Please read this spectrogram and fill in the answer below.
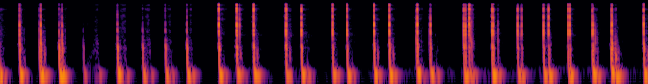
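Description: A black-gloved hand tapping rapidly and evenly on the phone's microphone, about five taps a second, each with a dull thump.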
